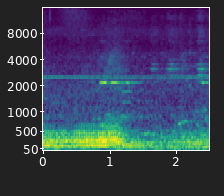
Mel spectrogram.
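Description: A steady low background rumble at a moderate level, with a faint steady high tone above it.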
